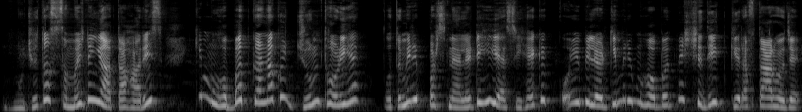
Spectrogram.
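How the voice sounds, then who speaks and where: A cheeky young man who teases and boasts with mock innocence. A woman narrator voices him in her own high, lively tone. His lines swing between sweet and smug. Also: brisk. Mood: boastful.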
